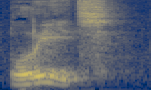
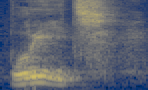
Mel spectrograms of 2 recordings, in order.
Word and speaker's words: bleach: 이렇게 되시고 뒷부분은 이제 뭐 bleach your hair 발음하실 때 bleach B-L-E-A-C-H 발음하실 때 bleach 약간 좀 길게 발음한다라는 그 기분 가지고 생각, 생각하시면서 발음해 주시고요. bleach. ch 발음하실 때, 치 하실 때, 취. 굳이 이렇게 입술 둥글게 말고 사운드를 내지 마시고요. 그냥 입의 양옆, 옆으로 그냥 자연스럽게 째면서 bleach, bleach. 이렇게 발음해 주시면 좋을 것 같아요.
